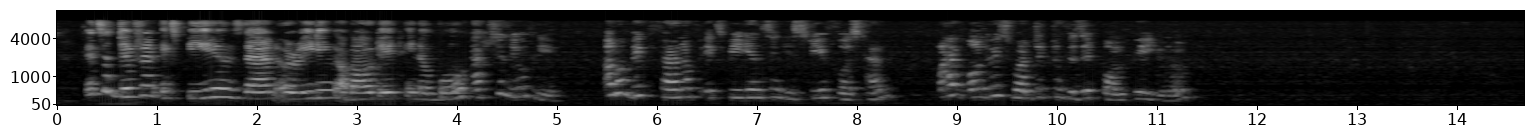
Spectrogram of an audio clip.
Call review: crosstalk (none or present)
none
